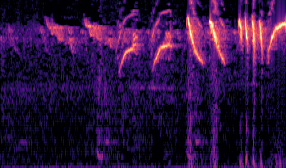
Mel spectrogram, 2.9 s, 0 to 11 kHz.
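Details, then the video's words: A white-eye gives a 2018 "nembak" training song of high, thin whistles that build into quick, loud bursts of sweet chattering notes, with several notes fired off per second near the end. "Masteran Pleci Nembak"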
